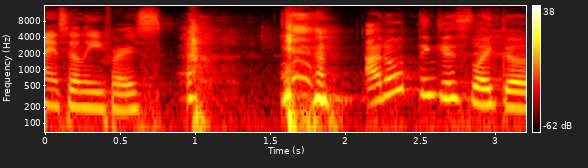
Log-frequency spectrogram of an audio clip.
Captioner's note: laughter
